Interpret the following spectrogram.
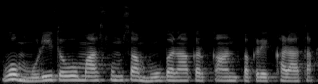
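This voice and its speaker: Female narrator for a serialized romance audiobook, steady and expressive, lower voice. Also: normal speed, phone-quality sound. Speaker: storyteller. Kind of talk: novel reading.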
